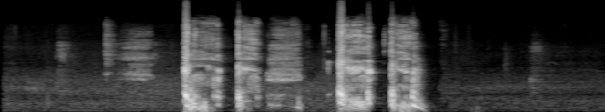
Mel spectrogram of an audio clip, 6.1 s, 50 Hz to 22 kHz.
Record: {
  "cough_length": "6.1 s",
  "cough_amplitude": 32768,
  "cough_signal_mean_std_ratio": 0.32,
  "survey_phase": "alpha (2021-03-01 to 2021-08-12)",
  "age": "45-64",
  "gender": "Male",
  "wearing_mask": "No",
  "symptom_cough_any": true,
  "symptom_fatigue": true,
  "symptom_change_to_sense_of_smell_or_taste": true,
  "symptom_onset": "7 days",
  "smoker_status": "Never smoked",
  "respiratory_condition_asthma": false,
  "respiratory_condition_other": false,
  "recruitment_source": "Test and Trace",
  "submission_delay": "3 days",
  "covid_test_result": "Positive",
  "covid_test_method": "RT-qPCR",
  "covid_ct_value": 14.1,
  "covid_ct_gene": "ORF1ab gene",
  "covid_ct_mean": 14.4,
  "covid_viral_load": "19000000 copies/ml",
  "covid_viral_load_category": "High viral load (>1M copies/ml)"
}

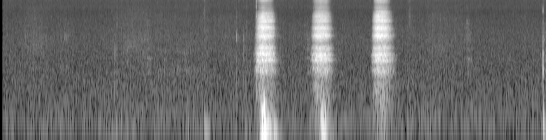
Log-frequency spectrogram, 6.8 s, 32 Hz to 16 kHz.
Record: {
  "exhalation_length": "6.8 s",
  "exhalation_amplitude": 1328,
  "exhalation_signal_mean_std_ratio": 0.25,
  "survey_phase": "beta (2021-08-13 to 2022-03-07)",
  "age": "45-64",
  "gender": "Female",
  "wearing_mask": "No",
  "symptom_cough_any": true,
  "symptom_runny_or_blocked_nose": true,
  "symptom_shortness_of_breath": true,
  "symptom_sore_throat": true,
  "symptom_abdominal_pain": true,
  "symptom_fatigue": true,
  "symptom_headache": true,
  "smoker_status": "Ex-smoker",
  "respiratory_condition_asthma": false,
  "respiratory_condition_other": false,
  "recruitment_source": "REACT",
  "submission_delay": "2 days",
  "covid_test_result": "Negative",
  "covid_test_method": "RT-qPCR"
}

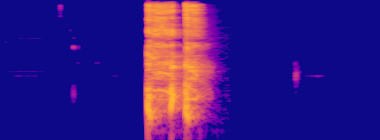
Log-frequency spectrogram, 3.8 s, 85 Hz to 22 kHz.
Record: {
  "cough_length": "3.8 s",
  "cough_amplitude": 32768,
  "cough_signal_mean_std_ratio": 0.25,
  "survey_phase": "alpha (2021-03-01 to 2021-08-12)",
  "age": "18-44",
  "gender": "Male",
  "wearing_mask": "No",
  "symptom_cough_any": true,
  "symptom_fatigue": true,
  "symptom_fever_high_temperature": true,
  "symptom_change_to_sense_of_smell_or_taste": true,
  "symptom_onset": "4 days",
  "smoker_status": "Never smoked",
  "respiratory_condition_asthma": true,
  "respiratory_condition_other": false,
  "recruitment_source": "Test and Trace",
  "submission_delay": "1 day",
  "covid_test_result": "Positive",
  "covid_test_method": "RT-qPCR",
  "covid_ct_value": 17.8,
  "covid_ct_gene": "ORF1ab gene",
  "covid_ct_mean": 18.6,
  "covid_viral_load": "810000 copies/ml",
  "covid_viral_load_category": "Low viral load (10K-1M copies/ml)"
}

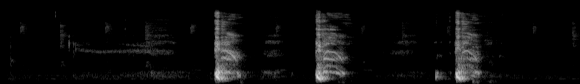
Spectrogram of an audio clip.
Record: {
  "three_cough_length": "5.8 s",
  "three_cough_amplitude": 28923,
  "three_cough_signal_mean_std_ratio": 0.23,
  "survey_phase": "beta (2021-08-13 to 2022-03-07)",
  "age": "65+",
  "gender": "Female",
  "wearing_mask": "No",
  "symptom_shortness_of_breath": true,
  "smoker_status": "Never smoked",
  "respiratory_condition_asthma": true,
  "respiratory_condition_other": false,
  "recruitment_source": "REACT",
  "submission_delay": "1 day",
  "covid_test_result": "Negative",
  "covid_test_method": "RT-qPCR",
  "influenza_a_test_result": "Negative",
  "influenza_b_test_result": "Negative"
}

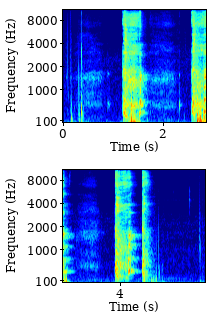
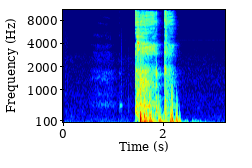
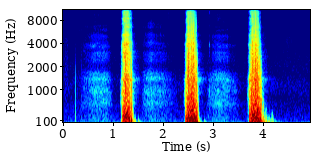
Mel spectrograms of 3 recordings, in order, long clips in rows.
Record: {
  "three_cough_length": "5.7 s",
  "three_cough_amplitude": 10055,
  "three_cough_signal_mean_std_ratio": 0.34,
  "cough_length": "3.2 s",
  "cough_amplitude": 28737,
  "cough_signal_mean_std_ratio": 0.3,
  "exhalation_length": "4.9 s",
  "exhalation_amplitude": 32768,
  "exhalation_signal_mean_std_ratio": 0.34,
  "survey_phase": "beta (2021-08-13 to 2022-03-07)",
  "age": "18-44",
  "gender": "Female",
  "wearing_mask": "No",
  "symptom_cough_any": true,
  "symptom_runny_or_blocked_nose": true,
  "symptom_fatigue": true,
  "symptom_fever_high_temperature": true,
  "symptom_headache": true,
  "symptom_onset": "4 days",
  "smoker_status": "Never smoked",
  "respiratory_condition_asthma": false,
  "respiratory_condition_other": false,
  "recruitment_source": "Test and Trace",
  "submission_delay": "1 day",
  "covid_test_result": "Positive",
  "covid_test_method": "RT-qPCR"
}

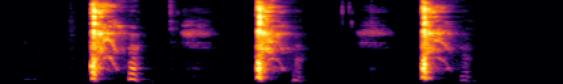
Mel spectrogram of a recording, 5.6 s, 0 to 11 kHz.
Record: {
  "three_cough_length": "5.6 s",
  "three_cough_amplitude": 27508,
  "three_cough_signal_mean_std_ratio": 0.23,
  "survey_phase": "beta (2021-08-13 to 2022-03-07)",
  "age": "65+",
  "gender": "Female",
  "wearing_mask": "No",
  "symptom_none": true,
  "smoker_status": "Never smoked",
  "respiratory_condition_asthma": false,
  "respiratory_condition_other": false,
  "recruitment_source": "REACT",
  "submission_delay": "2 days",
  "covid_test_result": "Negative",
  "covid_test_method": "RT-qPCR",
  "influenza_a_test_result": "Negative",
  "influenza_b_test_result": "Negative"
}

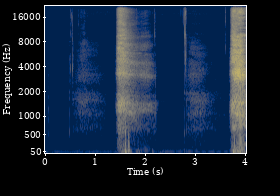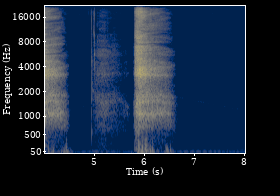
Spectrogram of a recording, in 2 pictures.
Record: {
  "exhalation_length": "8.0 s",
  "exhalation_amplitude": 20192,
  "exhalation_signal_mean_std_ratio": 0.3,
  "survey_phase": "beta (2021-08-13 to 2022-03-07)",
  "age": "45-64",
  "gender": "Female",
  "wearing_mask": "No",
  "symptom_cough_any": true,
  "symptom_runny_or_blocked_nose": true,
  "symptom_fatigue": true,
  "symptom_headache": true,
  "symptom_other": true,
  "smoker_status": "Never smoked",
  "respiratory_condition_asthma": false,
  "respiratory_condition_other": false,
  "recruitment_source": "Test and Trace",
  "submission_delay": "2 days",
  "covid_test_result": "Positive",
  "covid_test_method": "RT-qPCR",
  "covid_ct_value": 23.6,
  "covid_ct_gene": "N gene"
}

